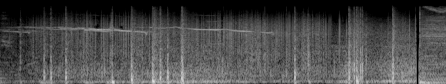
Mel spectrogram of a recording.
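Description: Fireworks going off: a rapid, irregular series of bangs and crackles, with a high thin whistle that slowly falls in pitch through the first two and a half seconds.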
